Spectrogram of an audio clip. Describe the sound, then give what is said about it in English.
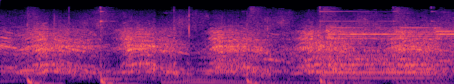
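A crowd cheers, with several voices letting out short, loud whoops and yells that rise and fall in quick bursts. “And with Myrna gone, everyone cheered.”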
